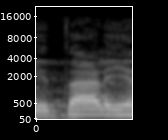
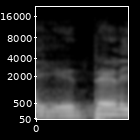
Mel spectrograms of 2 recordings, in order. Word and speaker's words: இத்தாலி: நேற்று வரை இத்தாலி என்றோம். சில தொலைக்காட்சியில் இப்பொழுது இட்டலி என்கிறார்கள். கூடவே சட்டினி அனுப்புங்க. நாட்டுக்கு பெயர் இட்டலியா? இத்தாலி என்பதை அவர்கள் இட்டலி என்கிறார்கள்.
